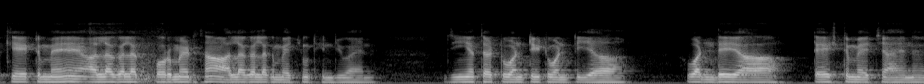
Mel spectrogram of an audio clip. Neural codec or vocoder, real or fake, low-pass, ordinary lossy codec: autoencoder, 48 kHz, 128 numbers a frame, DAC-VAE, trained on Japanese speech; fake; 7.2 kHz; MP3, 64 kbps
